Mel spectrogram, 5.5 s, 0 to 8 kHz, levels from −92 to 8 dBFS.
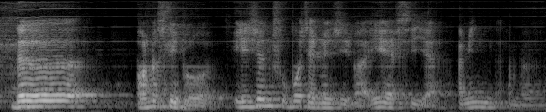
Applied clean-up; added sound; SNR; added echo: neural separator model SepFormer DNS4.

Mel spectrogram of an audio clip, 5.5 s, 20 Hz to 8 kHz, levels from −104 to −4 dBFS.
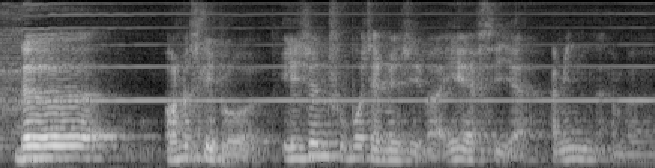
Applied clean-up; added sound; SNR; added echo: none; Bowed string instrument; 15 dB; reverberation time 0.8 s.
